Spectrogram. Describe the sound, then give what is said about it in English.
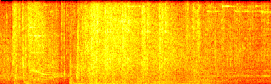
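Heavy, booming video game hand cannon fire fills the whole stretch, loud, with a brief dip before a particularly powerful blast and a dense rumbling wash afterward, from a massive, powerful hand cannon used by an enemy hunter during a zone-capture match. “And he's got a massive, powerful hand cannon.”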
